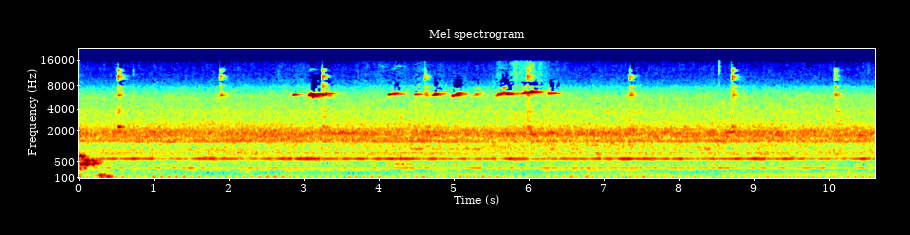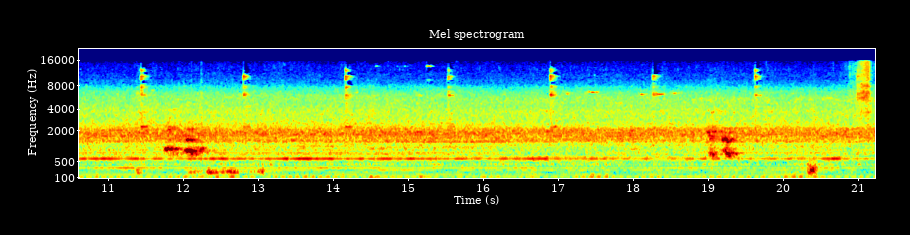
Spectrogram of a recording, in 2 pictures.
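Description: Dog whining briefly a few times, with short wavering whimpers about twelve and nineteen seconds in, over a steady machine hum. Faint high squeaks come about three to six seconds in.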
